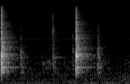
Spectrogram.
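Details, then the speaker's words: HP 3466A multimeter under repair, in volts mode: sharp relay clicks in pairs about every three quarters of a second as it keeps auto-ranging; quiets when the range is changed manually. "oh there we go well changed the range and it quieted down autumn uh yeah i hear it now so it's all trying to auto range"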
